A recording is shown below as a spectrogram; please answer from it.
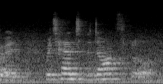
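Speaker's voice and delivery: usual speaking voice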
